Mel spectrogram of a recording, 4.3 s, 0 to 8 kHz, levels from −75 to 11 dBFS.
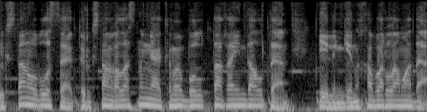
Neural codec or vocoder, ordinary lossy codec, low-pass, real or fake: none; none; none; real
